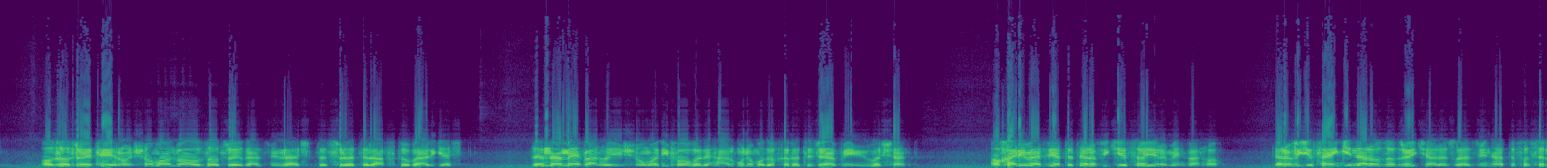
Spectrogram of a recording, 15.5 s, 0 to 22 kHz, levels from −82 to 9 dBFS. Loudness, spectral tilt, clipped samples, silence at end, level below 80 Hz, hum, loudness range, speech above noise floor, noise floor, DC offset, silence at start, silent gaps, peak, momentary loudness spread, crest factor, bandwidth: -11 LUFS; -2.5 dB/octave; 0.2%; 0 s; -54 dBFS; none; 2 LU; 27 dB; -39 dBFS; under 0.1%; 0.35 s; none; 0 dBFS; 7 LU; 12 dB; 15 kHz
